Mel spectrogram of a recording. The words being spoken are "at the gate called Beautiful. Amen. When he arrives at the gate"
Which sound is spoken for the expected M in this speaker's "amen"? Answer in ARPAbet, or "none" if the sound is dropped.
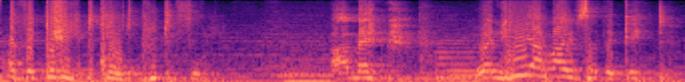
M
